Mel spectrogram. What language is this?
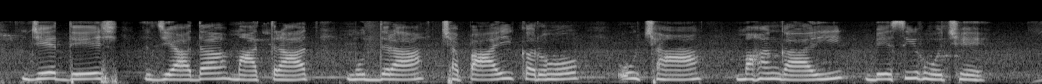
Magahi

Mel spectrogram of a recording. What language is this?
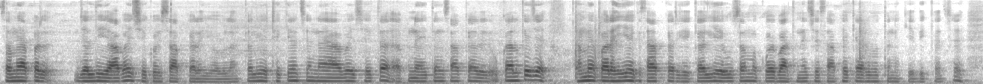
Maithili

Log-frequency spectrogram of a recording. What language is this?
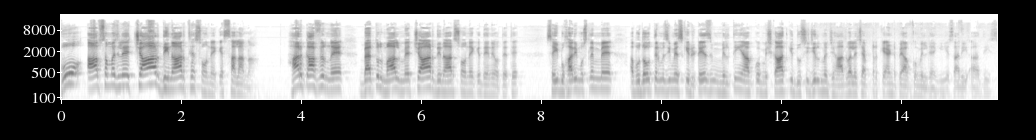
Urdu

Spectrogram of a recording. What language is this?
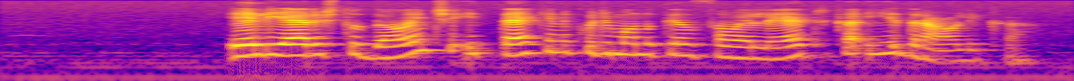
Portuguese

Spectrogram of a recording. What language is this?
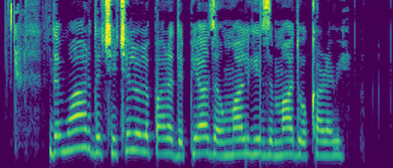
Pashto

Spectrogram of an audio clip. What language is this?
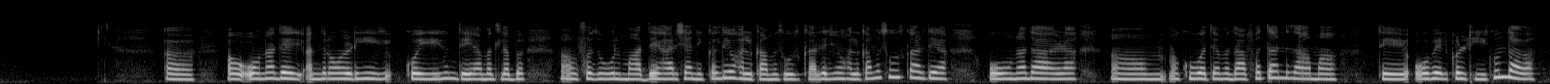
Punjabi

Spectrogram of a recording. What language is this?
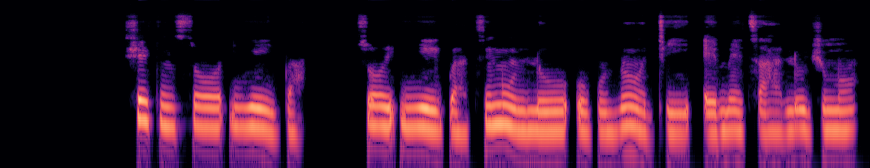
Yoruba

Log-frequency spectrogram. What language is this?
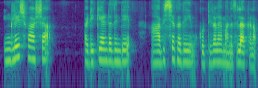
Malayalam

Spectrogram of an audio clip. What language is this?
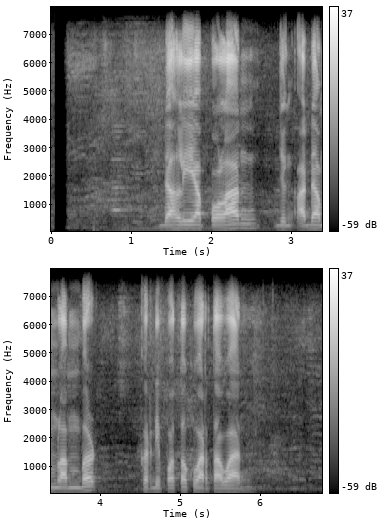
Sundanese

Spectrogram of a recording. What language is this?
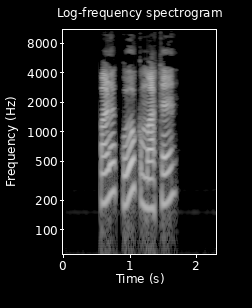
Wadiyara Koli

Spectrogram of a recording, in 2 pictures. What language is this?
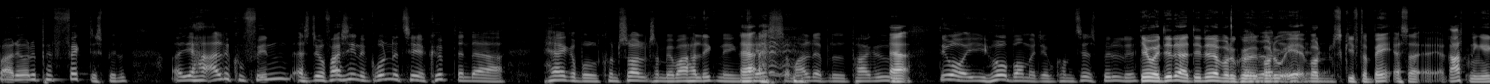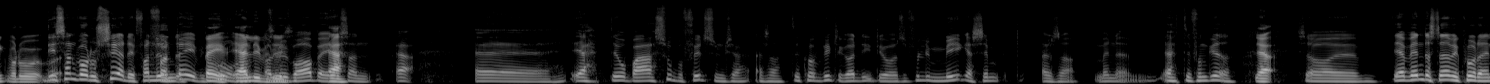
Danish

